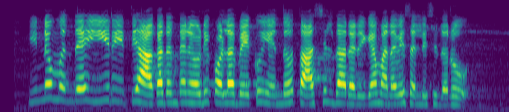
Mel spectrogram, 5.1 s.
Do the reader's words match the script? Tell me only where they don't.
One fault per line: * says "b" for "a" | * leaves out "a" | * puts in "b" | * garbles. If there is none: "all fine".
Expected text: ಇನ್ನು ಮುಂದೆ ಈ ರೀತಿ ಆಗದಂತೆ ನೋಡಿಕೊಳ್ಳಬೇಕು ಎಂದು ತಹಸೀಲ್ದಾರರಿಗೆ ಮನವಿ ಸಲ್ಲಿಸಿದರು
all fine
